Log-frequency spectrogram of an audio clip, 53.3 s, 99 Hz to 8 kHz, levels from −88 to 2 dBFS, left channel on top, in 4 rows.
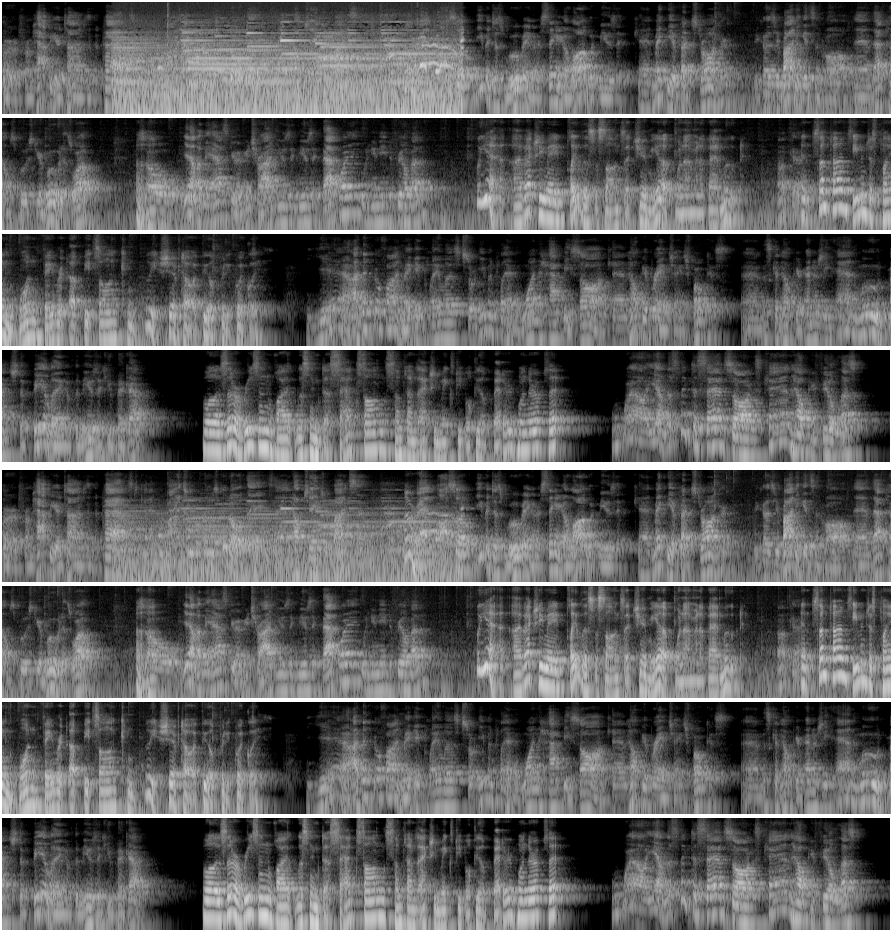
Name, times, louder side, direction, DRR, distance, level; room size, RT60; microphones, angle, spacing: voice 1, 0.0-5.8 6.2-10.9 11.4-14.7 15.4-19.7 25.0-25.4 31.2-40.2 40.5-42.1 49.2-52.8, right 1 dB, 25° right, 0 dB, 2.5 m, -31 dB
sound 1, 1.6-6.9, left 8 dB, 75° left, 0.4 m, -23 dB
voice 2, 6.0-6.4 15.3-15.7 20.5-24.5 25.3-30.5 43.0-48.3, right 2 dB, 40° right, 9 dB, 0.9 m, -25 dB
sound 2, 10.6-30.4, equal, 85° right, 2.5 m, -40 dB
13.0 x 7.4 x 3.3 m, 0.85 s
head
